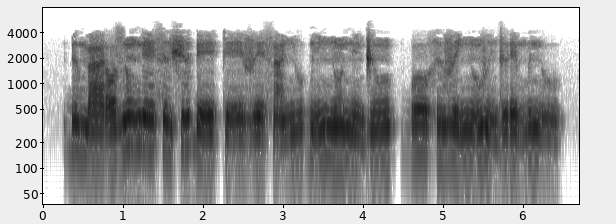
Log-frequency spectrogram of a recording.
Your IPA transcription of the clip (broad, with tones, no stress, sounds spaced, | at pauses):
ɗ ɨ˧ m aː˨ ɾ ɔ˧ z ũ˦ ŋ eː˦ s ɨ˧ ʃ ɨ˦ ɗ eː˨ k eː˨ v e˨ s ã˨ ɲ u˧ ɓ ĩ˨˦ ɲ ũ˧ n ĩ˨ d͡ʒ ũ˧ | ɓ oː˦ h ɨ˦ v e˧ ɲ ũ˨˦ v ĩ˨ d ɨ˦ ɾ e˨ m ɨ˦ n u˨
